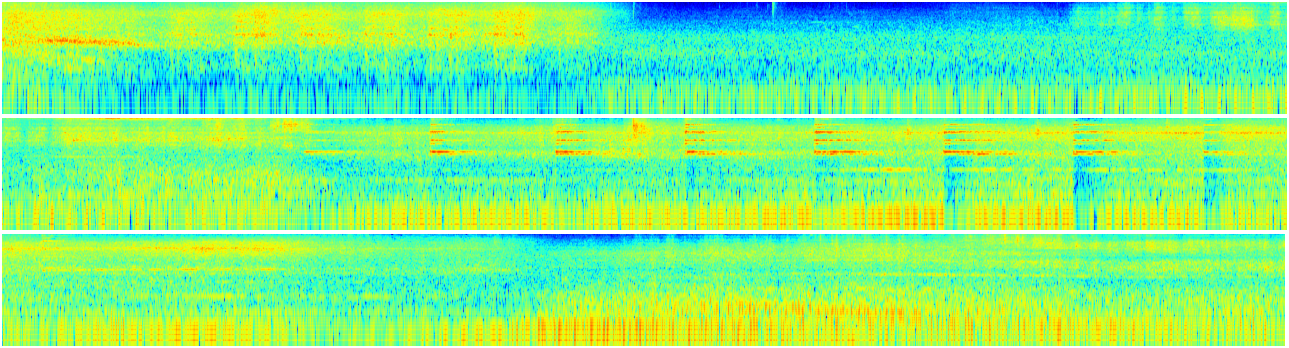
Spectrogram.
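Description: Trains passing close by on the track: a steady rush of wheels on rail, with sharp clacks as the wheels cross rail joints. In the middle, a high steady squeal from the wheels rings over the clacking.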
